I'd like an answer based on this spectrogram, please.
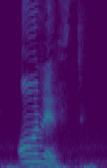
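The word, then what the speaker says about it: honest: ऐसे second word में आते हैं ऑनेस्ट। अ, देखिए फोनिक साउंड है अ, एच इसमें साइलेंट होता है, ऑनेस्ट, इसलिए इसके वर्ड से पहले एन, ऑनेस्ट।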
